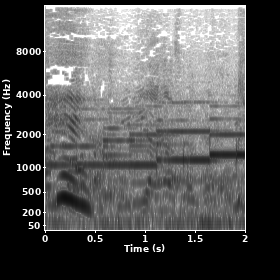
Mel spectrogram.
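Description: Ice cream truck chime music: a simple melody of steady electronic tones stepping from note to note. A short vocal exclamation sounds just after the start.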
